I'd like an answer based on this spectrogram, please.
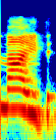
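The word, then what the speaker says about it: knight: एच टी नाइट spelling but जब हम उसको प्रोनाउंस करते हैं बोलते हैं तो के साइलेंट हो जाता है के की आवाज हमें सुनाई नहीं दे रही है तो हम लाइट बोलते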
